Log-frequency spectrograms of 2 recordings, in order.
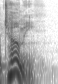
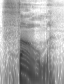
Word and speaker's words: Thome: This is from Jim Tomey, or as you might phonetically pronounce his last name, Thome, as he was on MLB Tonight.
